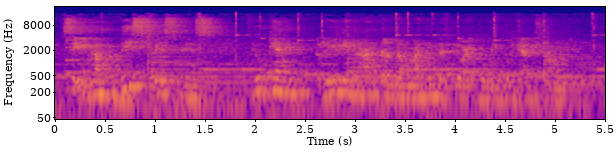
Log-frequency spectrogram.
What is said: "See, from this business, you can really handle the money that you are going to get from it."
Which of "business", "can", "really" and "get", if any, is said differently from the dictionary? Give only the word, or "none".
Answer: business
